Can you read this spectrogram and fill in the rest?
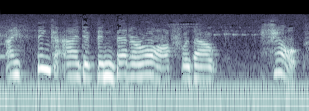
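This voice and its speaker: A woman's voice: fairly high pitch, a little slow, darkish tone, a little hiss or hum, natural voice. An actress playing a pointed, coaxing young woman at a resort in a 1970s radio drama. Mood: indignant. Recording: dull, band-limited 1970s radio recording.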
